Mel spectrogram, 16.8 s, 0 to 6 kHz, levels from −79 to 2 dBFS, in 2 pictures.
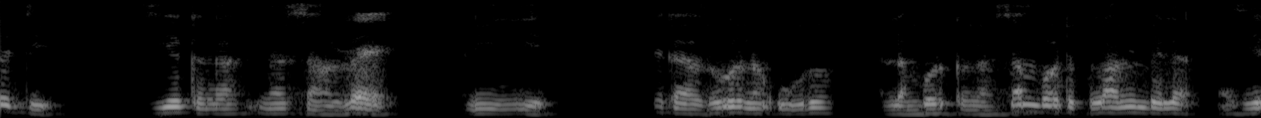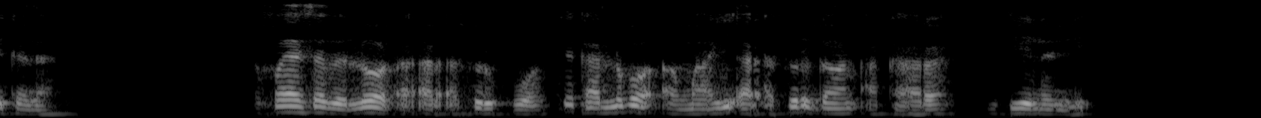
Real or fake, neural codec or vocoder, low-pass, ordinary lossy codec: fake; vocoder, 44.1 kHz, 128 mel bands, Pupu-Vocoder; 5.4 kHz; AAC, 24 kbps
